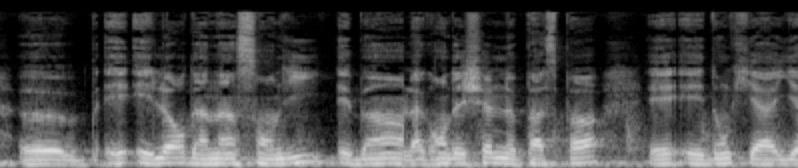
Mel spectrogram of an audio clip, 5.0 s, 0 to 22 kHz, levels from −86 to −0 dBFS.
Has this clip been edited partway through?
yes; 1 cut; at 2.5 s

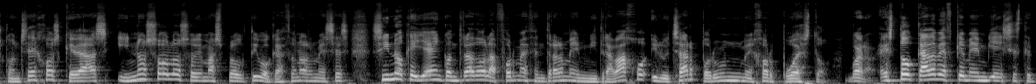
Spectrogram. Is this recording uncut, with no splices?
no; 1 cut; at 8.4 s

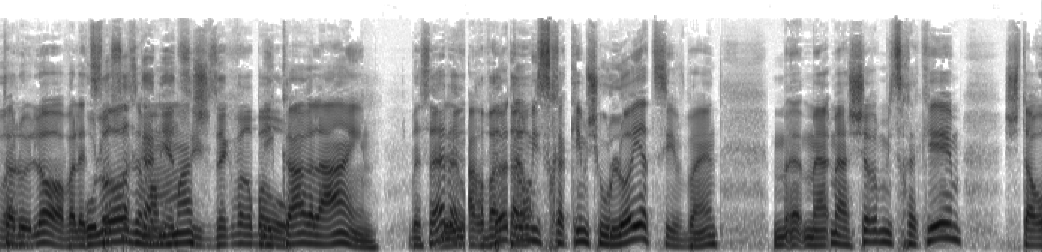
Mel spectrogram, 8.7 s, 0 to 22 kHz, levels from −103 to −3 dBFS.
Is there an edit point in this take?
yes; 2 cuts; at 3.9 s, 6.9 s

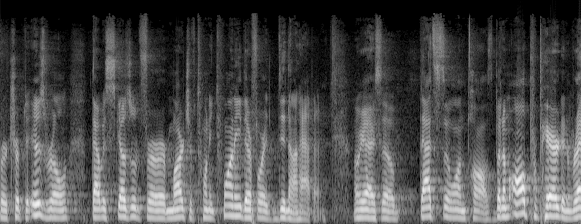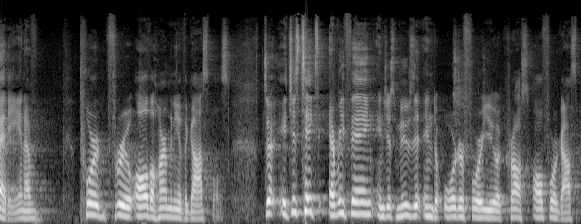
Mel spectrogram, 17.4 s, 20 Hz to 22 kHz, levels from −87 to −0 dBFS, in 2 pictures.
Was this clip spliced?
no; 0 cuts

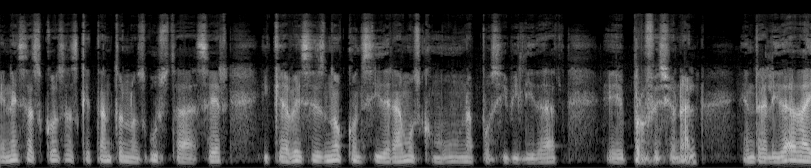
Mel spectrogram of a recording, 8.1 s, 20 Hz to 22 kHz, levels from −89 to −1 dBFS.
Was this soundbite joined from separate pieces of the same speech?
no; 0 cuts

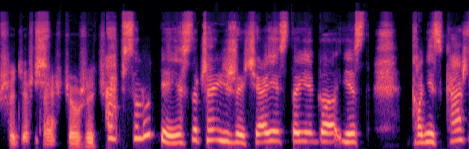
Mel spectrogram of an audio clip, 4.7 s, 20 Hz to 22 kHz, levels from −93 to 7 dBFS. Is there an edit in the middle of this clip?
yes; 1 cut; at 3.4 s

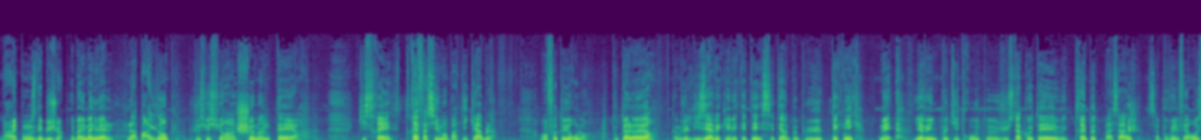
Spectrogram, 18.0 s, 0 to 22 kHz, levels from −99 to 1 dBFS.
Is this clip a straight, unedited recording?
no; 1 cut; at 1.0 s

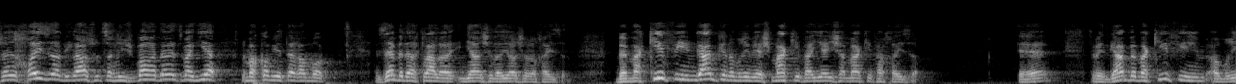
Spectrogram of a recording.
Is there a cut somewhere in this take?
no; 0 cuts

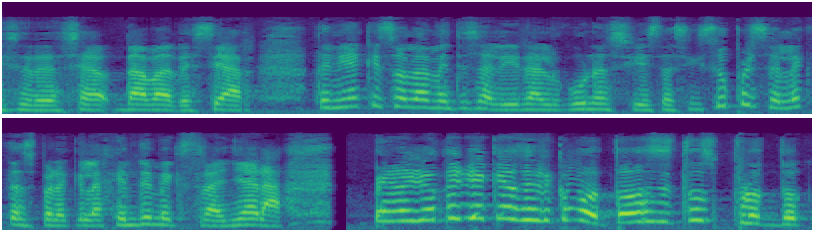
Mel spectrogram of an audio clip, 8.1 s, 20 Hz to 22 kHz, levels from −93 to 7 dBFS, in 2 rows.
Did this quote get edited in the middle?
yes; 1 cut; at 5.7 s

